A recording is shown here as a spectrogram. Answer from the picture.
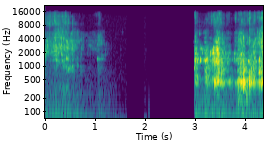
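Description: Water pouring from a plastic bottle into a plastic pitcher. It is a faint pour that fades out about half a second in, then complete silence for about two seconds, then the splashing pour starts again about three seconds in.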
